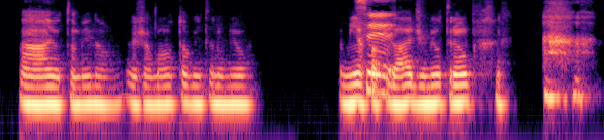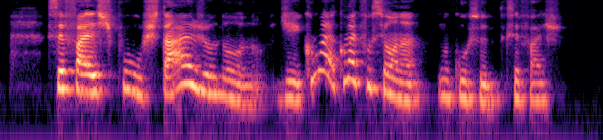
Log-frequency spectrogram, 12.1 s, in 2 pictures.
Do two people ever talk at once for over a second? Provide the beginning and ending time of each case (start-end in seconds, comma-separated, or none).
none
